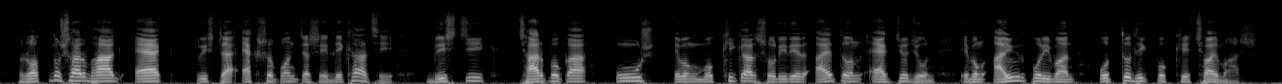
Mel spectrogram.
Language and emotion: Bengali, neutral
